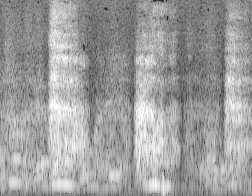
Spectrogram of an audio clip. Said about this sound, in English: I'm still preaching. I'm just catching my breath.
